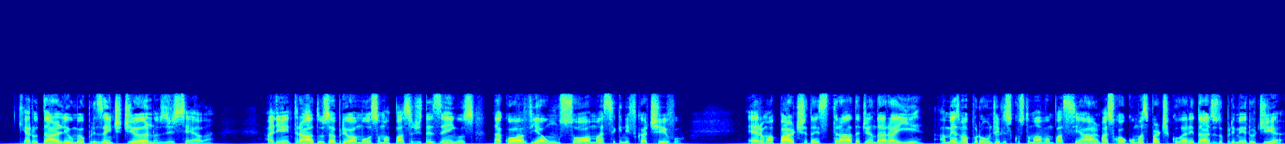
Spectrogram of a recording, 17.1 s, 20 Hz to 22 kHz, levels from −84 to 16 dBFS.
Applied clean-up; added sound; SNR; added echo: none; none; none; none.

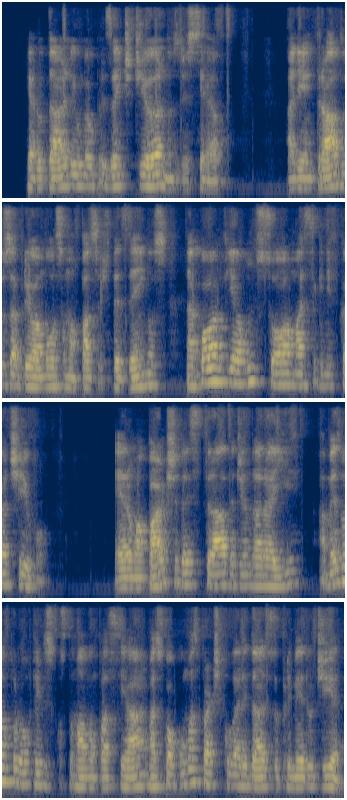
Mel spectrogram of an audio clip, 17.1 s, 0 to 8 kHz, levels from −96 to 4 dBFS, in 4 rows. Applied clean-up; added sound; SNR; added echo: neural mask model DeepFilterNet 3.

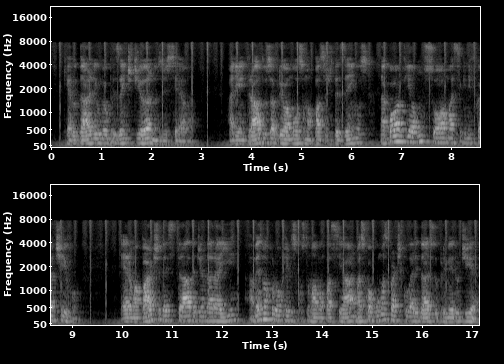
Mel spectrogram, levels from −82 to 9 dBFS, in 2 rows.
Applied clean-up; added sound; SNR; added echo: none; Rattle (instrument); 16 dB; reverberation time 0.7 s.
